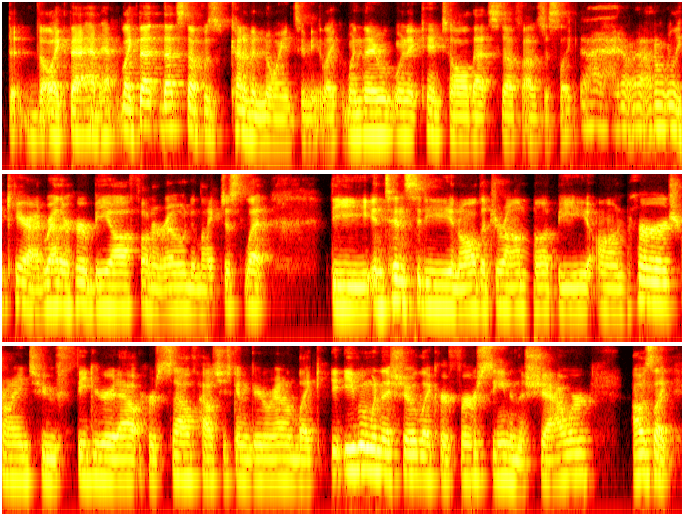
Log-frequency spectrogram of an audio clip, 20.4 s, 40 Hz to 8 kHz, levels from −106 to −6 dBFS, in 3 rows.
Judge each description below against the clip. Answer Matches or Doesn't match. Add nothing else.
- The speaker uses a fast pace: Matches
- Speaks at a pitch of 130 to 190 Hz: Doesn't match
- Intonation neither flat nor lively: Doesn't match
